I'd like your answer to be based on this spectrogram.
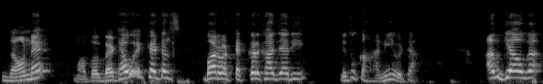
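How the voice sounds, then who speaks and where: A man's voice: extremely high pitch, sing-song, fairly quick, fairly bright tone, breathy edge. A male teacher giving a botany lecture through mnemonic stories, who keeps calling his students "beta" and asks and answers his own questions.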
